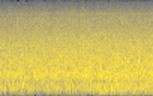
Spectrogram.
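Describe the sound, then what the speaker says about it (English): A small waterfall in a woodland brook gives off a steady, even rush of water, close and continuous with no breaks. "another small waterfall"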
